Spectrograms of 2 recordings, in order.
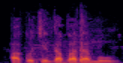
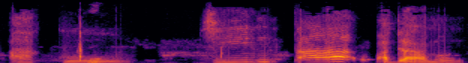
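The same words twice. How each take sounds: First: It is said in a flat, robotic monotone. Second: It is said with lively, expressive intonation. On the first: The words sound mechanical and unfelt. The speaker calls it wrong. "Anda ini robot apa manusia sebetulnya?" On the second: The words sound heartfelt. The speaker calls it right. "Intonasinya tiga puluh delapan persen"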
